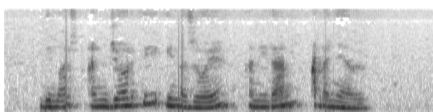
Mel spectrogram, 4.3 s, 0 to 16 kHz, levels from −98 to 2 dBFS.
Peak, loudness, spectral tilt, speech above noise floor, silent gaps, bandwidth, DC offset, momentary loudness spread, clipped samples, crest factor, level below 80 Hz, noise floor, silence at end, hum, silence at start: -14 dBFS; -28 LUFS; -7.5 dB/octave; 35 dB; none; 11.5 kHz; under 0.1%; 6 LU; under 0.1%; 14 dB; -60 dBFS; -62 dBFS; 0.65 s; none; 0.4 s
